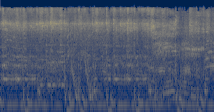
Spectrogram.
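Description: Loud live electronic dance music in a dubstep style, played over a concert sound system and heard from within the crowd, with a heavy, sustained bass under a steady beat.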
